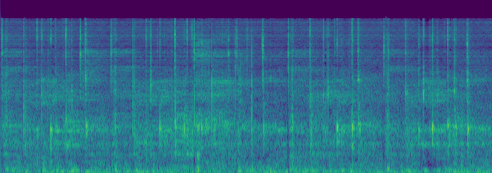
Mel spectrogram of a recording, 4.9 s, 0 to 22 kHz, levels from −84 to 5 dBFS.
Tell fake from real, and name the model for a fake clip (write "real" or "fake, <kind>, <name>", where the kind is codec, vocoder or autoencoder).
fake, codec, SNAC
